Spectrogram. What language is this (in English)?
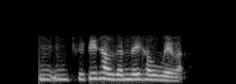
Manipuri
